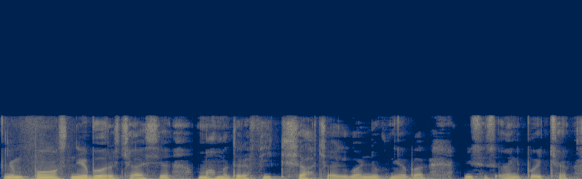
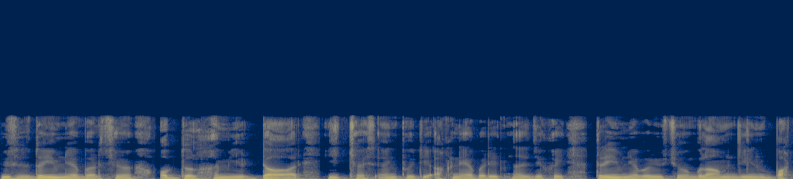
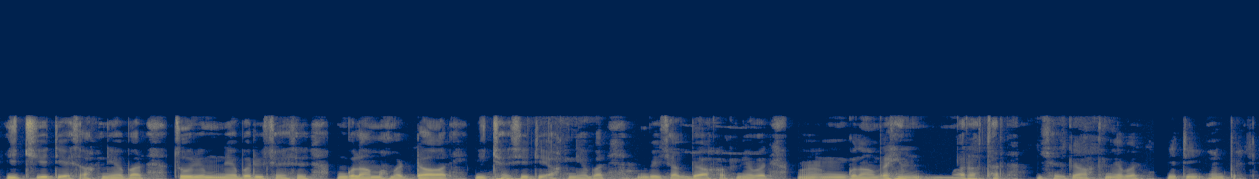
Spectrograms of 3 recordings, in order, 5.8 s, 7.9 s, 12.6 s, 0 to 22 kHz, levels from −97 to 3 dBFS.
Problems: constant background noise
